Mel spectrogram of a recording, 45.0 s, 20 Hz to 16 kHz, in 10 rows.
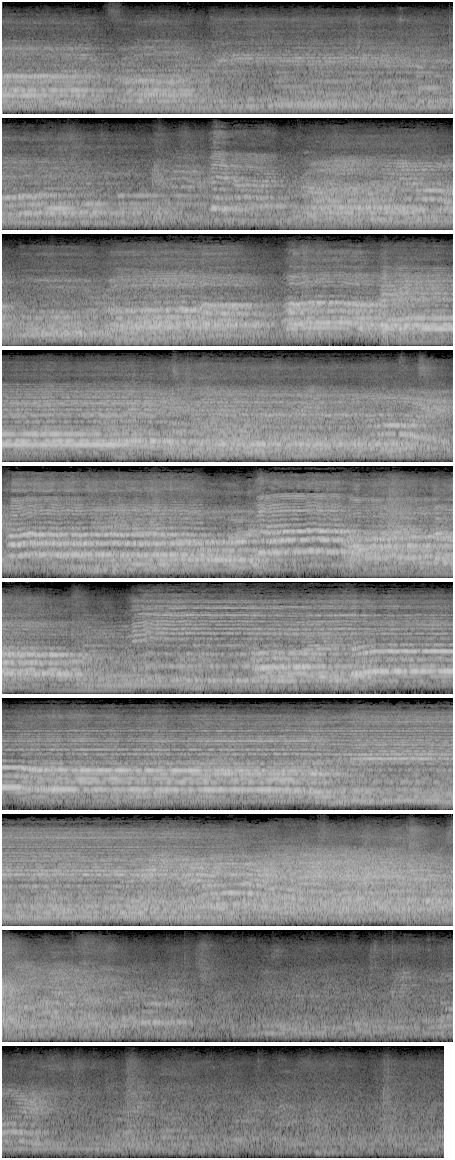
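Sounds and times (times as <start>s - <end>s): church choir singing: 0.0s - 44.0s.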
